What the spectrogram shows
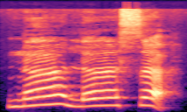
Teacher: न, ल, स ये वत्स्य, वत्स्य का मतलब होता है मसूड़े। इसमें जो है जो जीभ है मसूड़ों से टकराती है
